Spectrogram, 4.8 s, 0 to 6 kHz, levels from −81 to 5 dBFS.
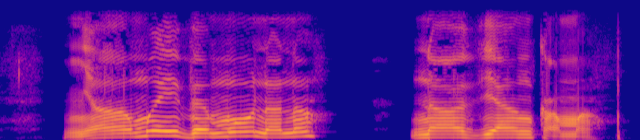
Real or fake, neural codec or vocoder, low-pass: real; none; 5.4 kHz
